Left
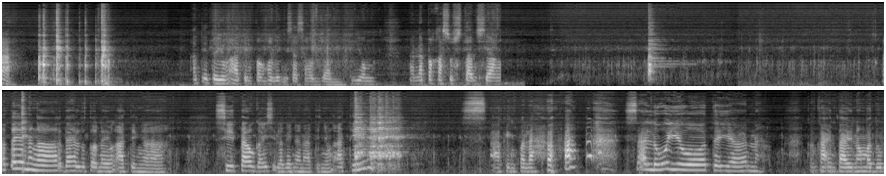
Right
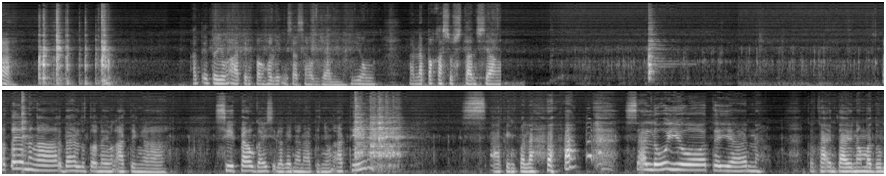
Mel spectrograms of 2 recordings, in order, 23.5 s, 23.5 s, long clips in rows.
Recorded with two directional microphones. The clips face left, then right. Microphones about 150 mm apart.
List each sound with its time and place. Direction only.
2.5 s speech: centre (ahead or behind)
11.7 s speech: centre (ahead or behind)
16.4 s cutlery: 40° left (ahead or behind)
17.9 s speech: 20° right (ahead or behind)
